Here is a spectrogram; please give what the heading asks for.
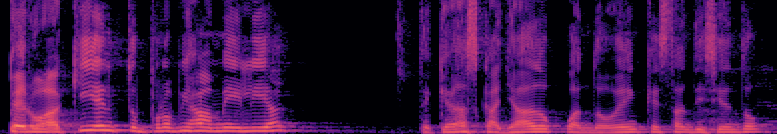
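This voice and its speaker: A man preaching a sermon as pastor in a church, moving from soft quiet talk to loud fervent preaching. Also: fairly high pitch, normal speed, gravelly. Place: church sanctuary. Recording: long hall reverb.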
